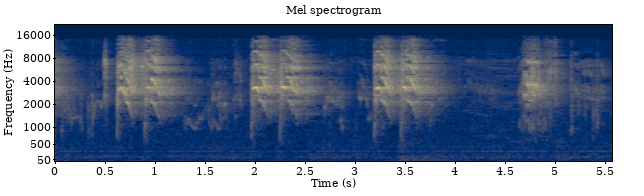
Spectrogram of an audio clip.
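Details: Budgies giving four loud, harsh chirping squawks about a second apart, each tailing off, over a faint steady low hum.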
